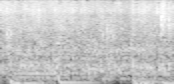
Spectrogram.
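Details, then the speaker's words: Lorenzetti Top Jet electronic shower after its heating resistance was replaced. Line bled of air, breaker on, temperature set. Steady rush of water with a low, soft hum as the element heats. Normal heating. "Tá ouvindo o barulhinho? Água quente."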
